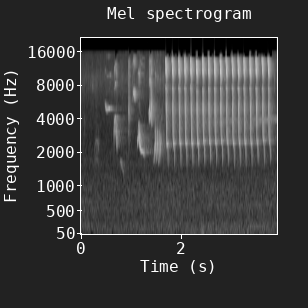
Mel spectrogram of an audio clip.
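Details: Thrush nightingale singing at the Żerań Canal on 24 April 2022, in spring: a few scattered high notes, then a rapid, loud, dry rattle of about twenty even clicking pulses over two and a half seconds.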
